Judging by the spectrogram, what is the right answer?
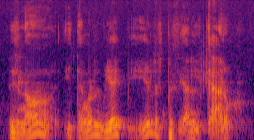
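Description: Against noticeable background noise, a man's voice rises and falls in very wide pitch swings. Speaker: podcast host and comedian. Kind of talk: casual chat.

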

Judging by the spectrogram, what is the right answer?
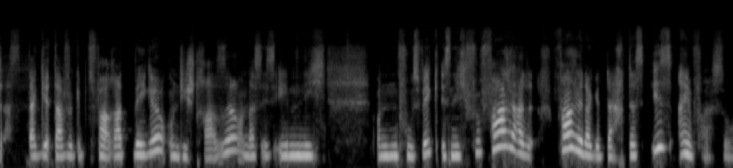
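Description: A somewhat breathy woman at a fairly high pitch, fairly slow, with lively intonation and big swings in loudness, in a dry, close sound with no echo. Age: young. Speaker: podcast co-host. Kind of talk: casual chat.

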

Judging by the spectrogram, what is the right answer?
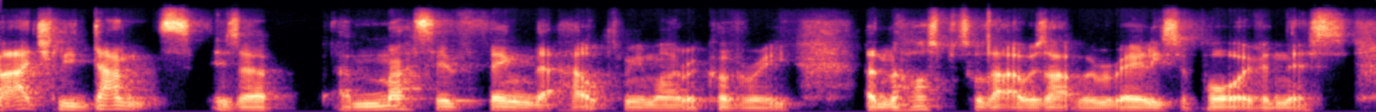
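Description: This voice, in a British accent, moves at a very fast pace. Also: man. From English Midlands. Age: 30s. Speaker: theatre producer. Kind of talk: podcast interview.

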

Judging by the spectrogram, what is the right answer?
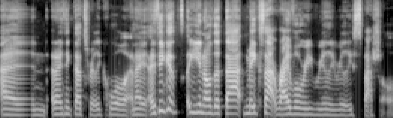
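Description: A woman with an American accent has an ordinary speaking voice, medium in pitch with ordinary pitch variation. She talks at a fairly quick pace with hardly any pauses, in a dry, close sound with no echo. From Michigan, US. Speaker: podcast host. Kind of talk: casual chat.

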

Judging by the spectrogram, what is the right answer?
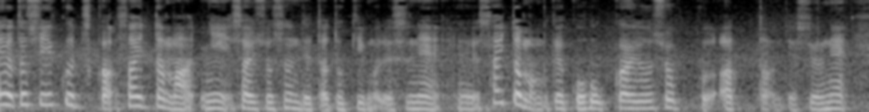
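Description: The speaker keeps a moderate pace. There are hardly any pauses. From Japan, Sapporo (Hokkaido). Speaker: podcast host on mental health and living with difficulties. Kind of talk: casual solo podcast monologue.

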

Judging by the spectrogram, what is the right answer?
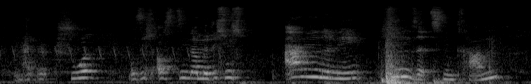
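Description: A woman talks in a high voice with ordinary pitch variation. The recording has noticeable background noise and audible room echo. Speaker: gaming podcaster. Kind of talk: let's play commentary. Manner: halting.

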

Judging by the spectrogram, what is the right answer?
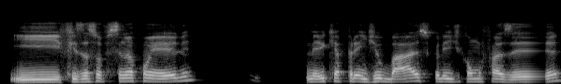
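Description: This man's voice sits at a medium pitch with a dark, mellow tone and ordinary pitch variation. The background is quiet. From Rio de Janeiro, Brazil. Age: 30s. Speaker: street artist. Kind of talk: casual interview chat. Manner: halting, repeats words.

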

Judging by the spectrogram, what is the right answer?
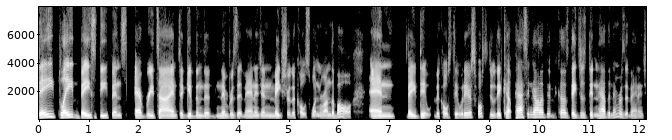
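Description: In a plain, everyday voice, a man of medium pitch talks at a fairly quick pace with lively intonation, on a very clean recording with a silent background and a dry, close sound with no echo. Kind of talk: casual sports analysis chat.

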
